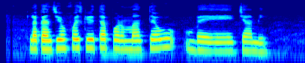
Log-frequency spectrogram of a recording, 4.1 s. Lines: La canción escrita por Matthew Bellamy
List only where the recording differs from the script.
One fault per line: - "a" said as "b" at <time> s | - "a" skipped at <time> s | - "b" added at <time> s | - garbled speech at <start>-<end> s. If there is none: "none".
- "fue" added at 0.9 s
